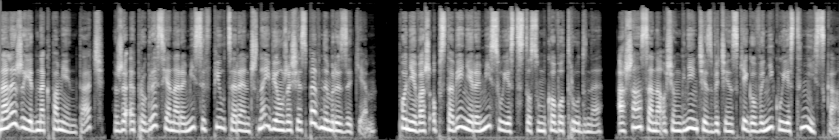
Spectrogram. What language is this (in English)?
Polish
